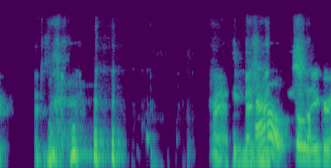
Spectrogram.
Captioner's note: laughs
